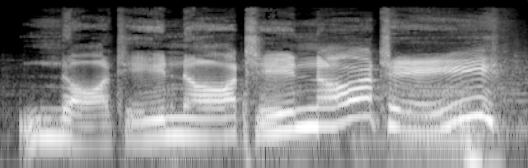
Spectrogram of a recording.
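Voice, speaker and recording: A man puts on a character voice at a medium pitch. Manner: bellowing, gleeful.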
